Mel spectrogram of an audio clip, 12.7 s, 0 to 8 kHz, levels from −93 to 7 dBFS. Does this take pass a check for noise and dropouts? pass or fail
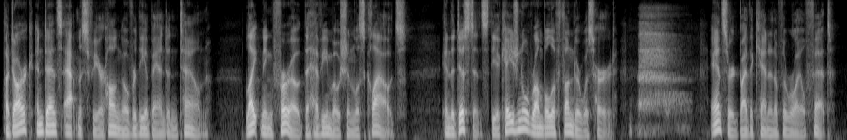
fail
